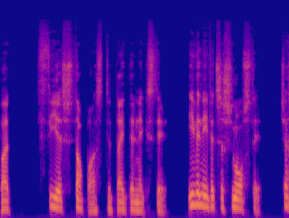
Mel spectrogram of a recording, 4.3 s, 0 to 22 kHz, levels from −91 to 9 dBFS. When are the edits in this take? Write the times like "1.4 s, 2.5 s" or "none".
2.6 s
